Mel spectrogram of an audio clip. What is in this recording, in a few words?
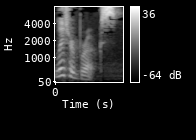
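"litter box", English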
